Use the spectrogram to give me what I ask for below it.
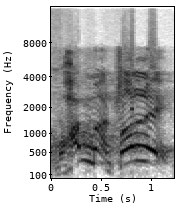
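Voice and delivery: put-on sharp high shout of the boy's name.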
